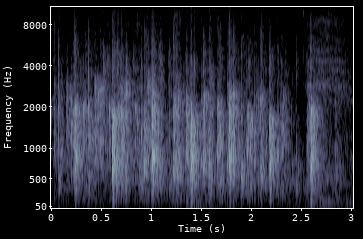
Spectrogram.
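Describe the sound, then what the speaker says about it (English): A press conference audience applauds with quick, dense hand claps in a fairly quiet, indoor-sounding burst lasting a few seconds. "Please give a warm round of applause"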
